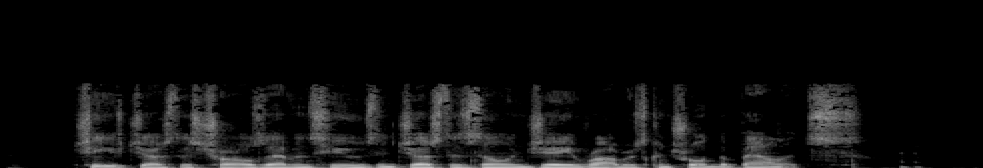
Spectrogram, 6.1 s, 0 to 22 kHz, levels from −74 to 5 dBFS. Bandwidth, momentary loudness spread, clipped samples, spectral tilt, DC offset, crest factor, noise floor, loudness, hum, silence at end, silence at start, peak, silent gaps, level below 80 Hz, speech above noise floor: 11.5 kHz; 8 LU; under 0.1%; -6 dB/octave; under 0.1%; 16 dB; -56 dBFS; -24 LUFS; none; 0.5 s; 0.5 s; -8 dBFS; none; -52 dBFS; 34 dB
